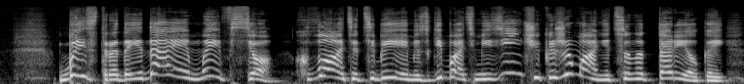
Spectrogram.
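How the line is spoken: Hurried shout, mouth full. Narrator (Russian): закричала Джо в спешке, заглатывая чай

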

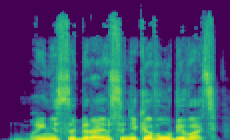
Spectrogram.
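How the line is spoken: Irritated. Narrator (Russian): раздраженно сказал пиарщик

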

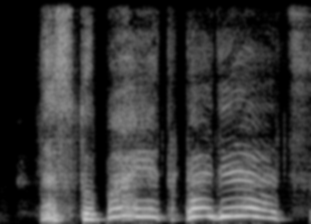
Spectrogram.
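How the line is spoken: Shouting. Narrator (Russian): закричал он

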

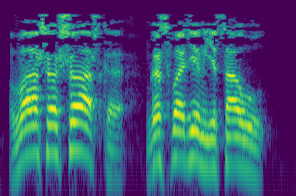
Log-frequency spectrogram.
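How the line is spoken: Loud. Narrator (Russian): громко сказал он

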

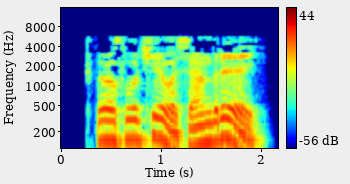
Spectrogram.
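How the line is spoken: Mocking question. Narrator (Russian): издевательским тоном спросил лектор

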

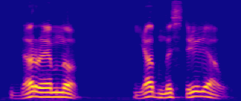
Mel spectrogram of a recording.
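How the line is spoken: Calm, seemingly indifferent. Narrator (Ukrainian): спокійно і ніби байдуже сказав запорожець

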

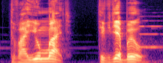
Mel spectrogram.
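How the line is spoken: Father yelling angrily. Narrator (Russian): Орал на меня мой отец

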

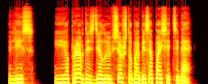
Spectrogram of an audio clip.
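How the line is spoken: Quiet. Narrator (Russian): тихо сказал он

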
